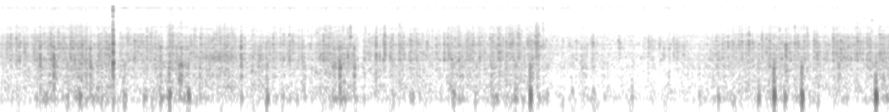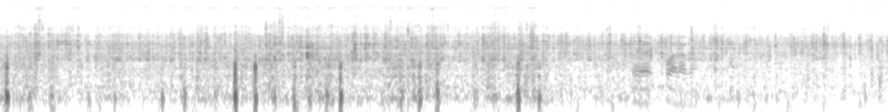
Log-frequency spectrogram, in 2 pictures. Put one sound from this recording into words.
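A bicycle rattles and clunks over bumps.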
